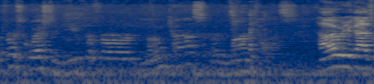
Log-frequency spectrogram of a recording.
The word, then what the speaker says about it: Montas: I mean, I'm so used to people saying Montas. How would you prefer it to be said? How do you say it? If you were saying it, what would it be? Well, I'll say Montas. Okay. Okay. But you guys can say Montas.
